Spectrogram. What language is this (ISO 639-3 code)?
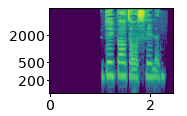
pus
